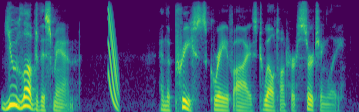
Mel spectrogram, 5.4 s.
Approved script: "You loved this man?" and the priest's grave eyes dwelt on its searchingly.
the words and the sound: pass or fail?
fail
